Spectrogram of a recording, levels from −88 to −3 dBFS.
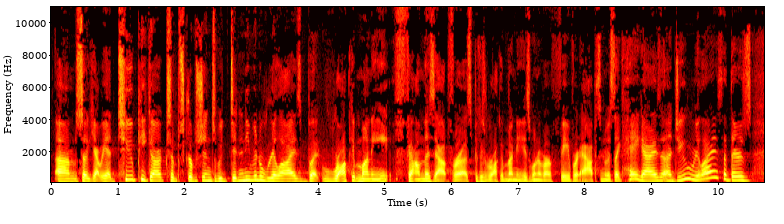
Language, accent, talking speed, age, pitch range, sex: English, American, 230 wpm, 20-39, 150-220 Hz, female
